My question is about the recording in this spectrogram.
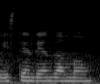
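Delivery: usual speaking voice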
